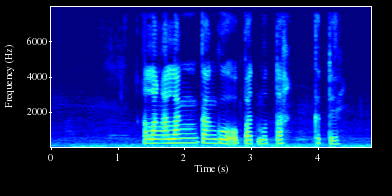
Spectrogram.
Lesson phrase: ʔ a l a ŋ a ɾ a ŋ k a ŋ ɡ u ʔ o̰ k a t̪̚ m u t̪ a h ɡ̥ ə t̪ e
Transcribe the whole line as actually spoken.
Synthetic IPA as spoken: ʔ a l a ŋ a l a ŋ k a ŋ ɡ o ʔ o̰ p a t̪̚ m u t̪ a h ɡ̥ ə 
